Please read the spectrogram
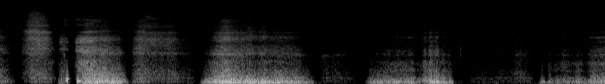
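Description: A young man breathing heavily and sighing, about five deep breaths in and out, the longest about two seconds in: nervous breaths to steady himself.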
